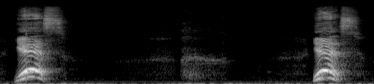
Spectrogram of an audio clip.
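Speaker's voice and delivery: high, explosive yell; exasperated shout. Real, not acted. Yelling back at imagined shocked celebrities, exasperated shout. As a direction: shout it as the obvious answer.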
